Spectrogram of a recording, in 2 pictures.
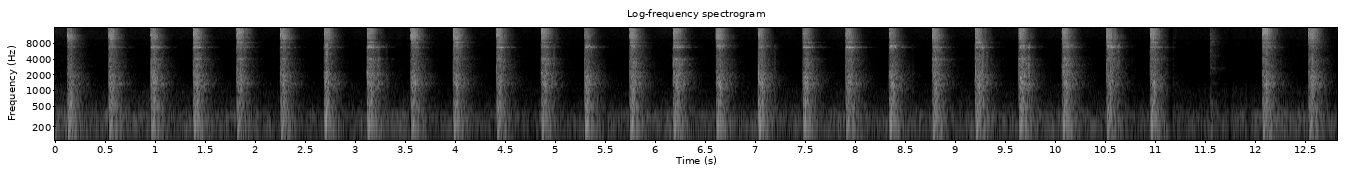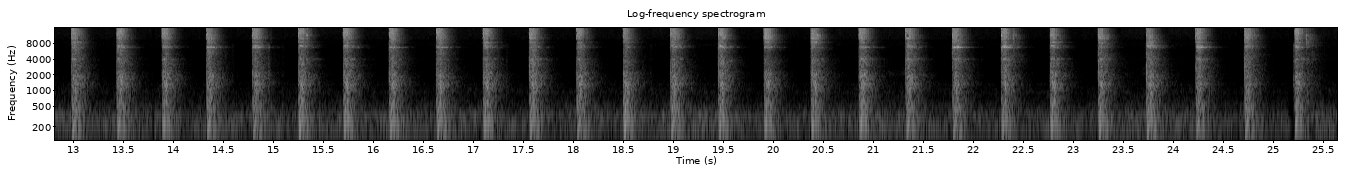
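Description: Hand hammer blows ringing on steel while a full integral knife is forged, a long steady run of sharp, evenly spaced strikes with a brief pause midway, loud and close with no talk.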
